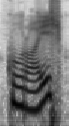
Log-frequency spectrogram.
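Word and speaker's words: قريش: dengan huruf Kaf ya pengucapan huruf qaf ini perlu diperhatikan ya dia ditempelkan pangkal lidah Nya kepada bagian yang lunak langit-langit yang lunak atau bagian dagingnya sehingga dia terdengar lebih kuat ya terdengar lebih kuat secara pengucapan Nam jangan di larikan kepada huruf Kaf ya Quraisy Quraisy lao-ho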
